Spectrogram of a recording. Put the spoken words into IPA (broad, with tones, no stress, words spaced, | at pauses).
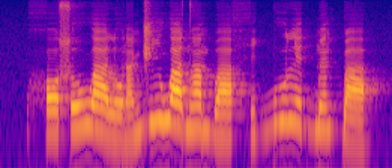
hɔ˨so˨˦ wa˦˨lo˨ ɾã˨˦d͡ʒi˦wa˧dã˧ ba˨hi˨˦ ɡ͡bu˦le˧ɡ͡bɛ̃˧ k͡pa˨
